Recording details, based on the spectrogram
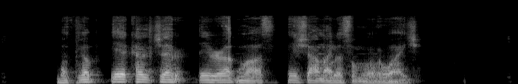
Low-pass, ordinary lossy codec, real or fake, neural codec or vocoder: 9.9 kHz; AAC, 64 kbps; fake; codec, 24 kHz, 0.9 kbps, WavTokenizer, medium music audio release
